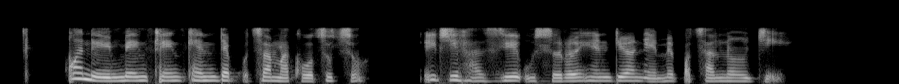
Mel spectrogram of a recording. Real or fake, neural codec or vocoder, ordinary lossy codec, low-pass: fake; codec, 16 kHz, 1 kbps, FreqCodec, larger model; none; 5.4 kHz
